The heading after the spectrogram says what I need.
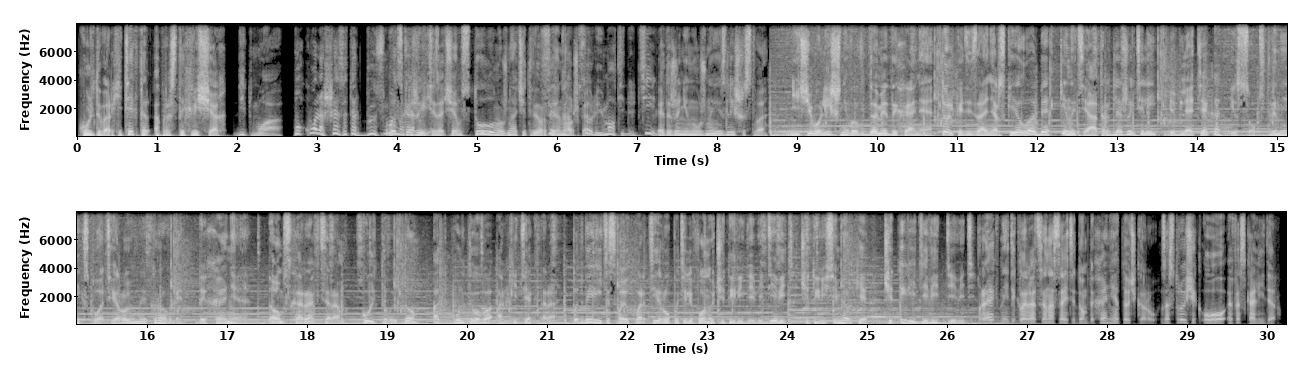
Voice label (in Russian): Аудиореклама; диктор; Аудиореклама для ФСК-Лидер; Звуки Москвы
